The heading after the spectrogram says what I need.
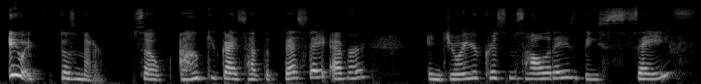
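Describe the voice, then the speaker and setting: A woman hosting a read-aloud video, with an expressive, informal and playful way of talking. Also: high-pitched. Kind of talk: expressive children's storybook narration and casual chat to viewers.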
